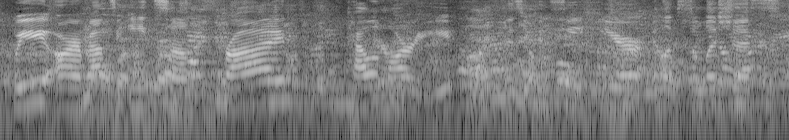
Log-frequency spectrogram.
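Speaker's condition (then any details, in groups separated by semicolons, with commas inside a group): No condition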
